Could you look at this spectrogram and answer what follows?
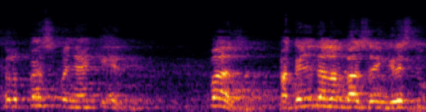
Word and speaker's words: Perth: I am going to Perth. Bukan pest. Kalau pest penyakit. Perth.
